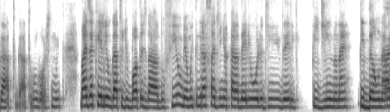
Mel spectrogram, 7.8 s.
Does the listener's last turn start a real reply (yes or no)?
yes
